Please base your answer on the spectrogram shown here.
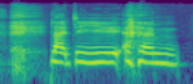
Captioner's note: laughter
